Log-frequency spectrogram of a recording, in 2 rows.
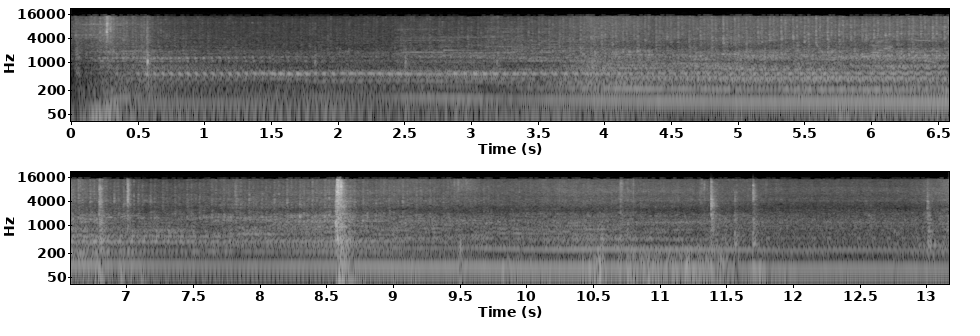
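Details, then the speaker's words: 2002 Ford Escape XLT 3.0L V6 at idle, heard from underneath: loud, raspy, rapid uneven puffing tick; exhaust leak suspected behind rear manifold/converter heat shield or at front header joint, persisting after sheared manifold studs were replaced. "that noise really seems to be coming I'm right under here not sure if it's a uh exhaust leak at the dut where the the the the front header comes down or if it's a leak in the exhaust manifold behind that sheet metal heat shroud"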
